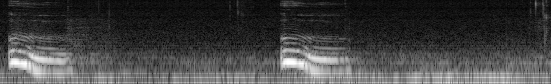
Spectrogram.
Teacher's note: It's a back-closed vowel sound. It's also a long monophthong. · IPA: /u:/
